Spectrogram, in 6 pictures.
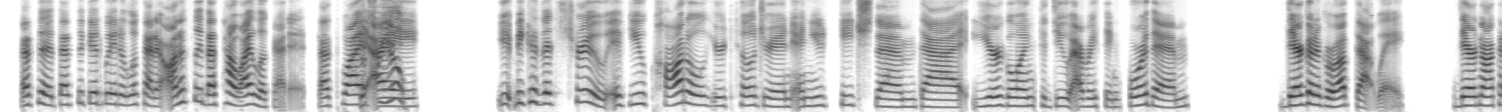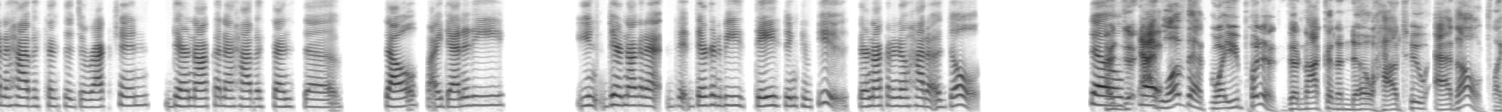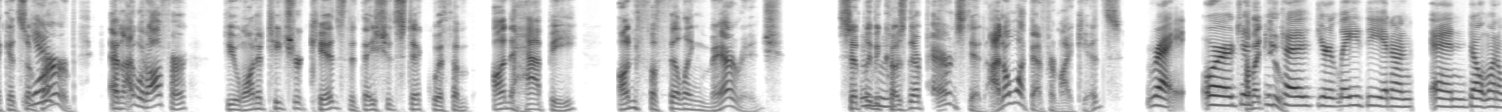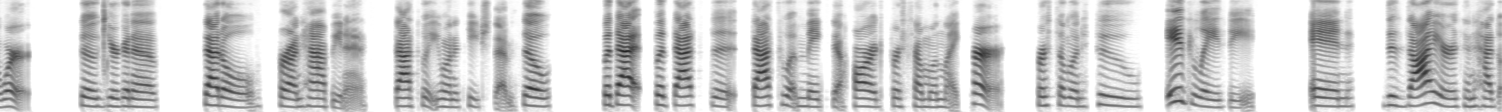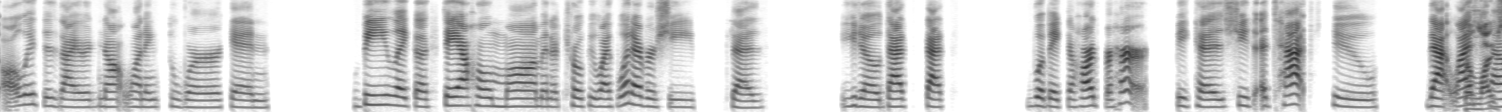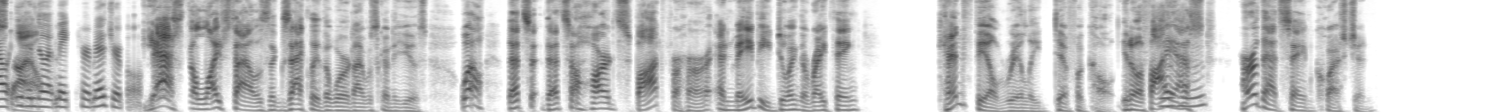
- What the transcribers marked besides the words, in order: stressed: "adult"; tapping
- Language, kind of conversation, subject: English, unstructured, Can doing the right thing ever feel difficult?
